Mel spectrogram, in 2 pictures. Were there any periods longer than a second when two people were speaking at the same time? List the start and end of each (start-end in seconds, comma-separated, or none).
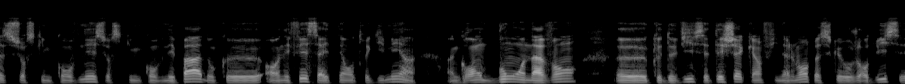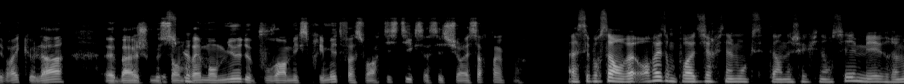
none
